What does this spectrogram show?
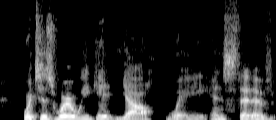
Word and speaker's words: Yahweh: But in ancient pictographic times the pronunciation was which is where we get Yahweh instead of Yahave.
